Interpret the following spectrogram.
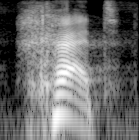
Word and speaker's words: Chet: Okay, so this letter, Chet, Chet, it's basically just like the Greek letter He, right? That hard H sound. Or it's like a German CH sound, like in the number 8, which is Acht, right? Acht. It's that hard H, clearing your throat kind of a sound.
